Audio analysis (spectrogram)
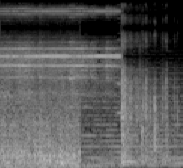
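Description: A train grinds to a stop in Broken Sword, with loud metallic screeching of wheels on rails, a sudden drop in the roar, then fading clanks and rumble as the carriages settle.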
